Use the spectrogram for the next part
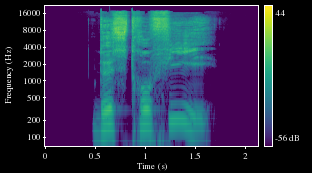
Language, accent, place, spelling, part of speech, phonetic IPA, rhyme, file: German, Germany, Berlin, Dystrophie, noun, [dʏstʁoˈfiː], -iː, De-Dystrophie.ogg
- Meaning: dystrophy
